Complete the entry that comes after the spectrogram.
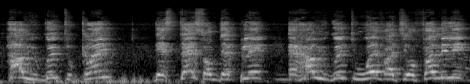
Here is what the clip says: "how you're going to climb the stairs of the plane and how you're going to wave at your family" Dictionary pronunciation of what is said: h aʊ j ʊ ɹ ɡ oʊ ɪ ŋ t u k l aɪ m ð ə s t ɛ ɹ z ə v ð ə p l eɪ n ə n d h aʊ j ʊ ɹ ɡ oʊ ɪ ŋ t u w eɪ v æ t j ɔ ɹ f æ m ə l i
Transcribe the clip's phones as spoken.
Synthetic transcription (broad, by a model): h aʊ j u ɡ oʊ ɪ ŋ t u k l aɪ m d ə s t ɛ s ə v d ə p l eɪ ə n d h aʊ j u ɡ oʊ ɪ ŋ t u w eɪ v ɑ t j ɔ f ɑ m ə l i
